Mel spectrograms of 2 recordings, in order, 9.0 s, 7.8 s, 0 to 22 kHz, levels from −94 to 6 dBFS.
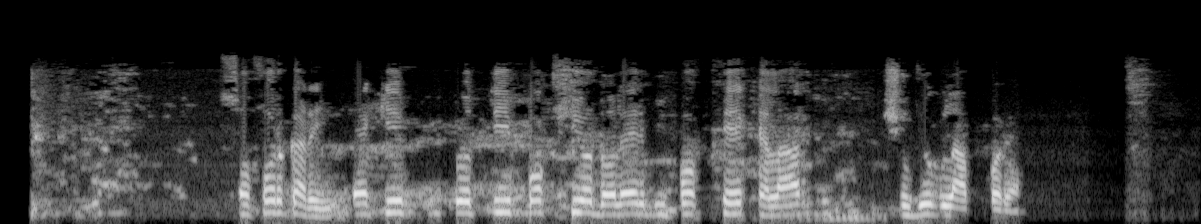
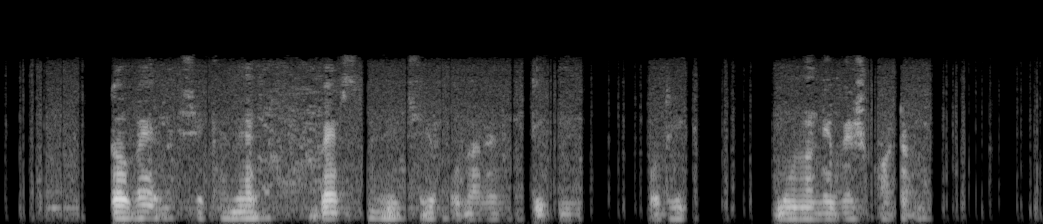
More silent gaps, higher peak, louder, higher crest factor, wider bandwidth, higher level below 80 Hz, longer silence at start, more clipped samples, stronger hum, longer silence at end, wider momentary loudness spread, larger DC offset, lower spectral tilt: second, none vs 0.65-0.83 s, 4.39-4.64 s, 4.71-4.76 s, 4.82-4.86 s, 5.26-5.42 s, 5.53-5.58 s, 5.65-5.79 s; about the same, 0 dBFS vs -2 dBFS; first, -13 LUFS vs -26 LUFS; second, 14 dB vs 24 dB; about the same, 7.6 kHz vs 8 kHz; first, -52 dBFS vs -64 dBFS; about the same, 0.25 s vs 0.3 s; neither; neither; first, 1.35 s vs 0.85 s; second, 17 LU vs 21 LU; neither; about the same, -7 dB/octave vs -6.5 dB/octave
